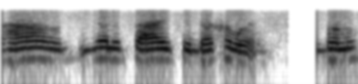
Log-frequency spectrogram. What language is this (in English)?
Maithili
